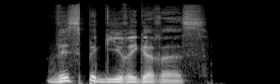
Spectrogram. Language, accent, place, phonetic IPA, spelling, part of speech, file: German, Germany, Berlin, [ˈvɪsbəˌɡiːʁɪɡəʁəs], wissbegierigeres, adjective, De-wissbegierigeres.ogg
- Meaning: strong/mixed nominative/accusative neuter singular comparative degree of wissbegierig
